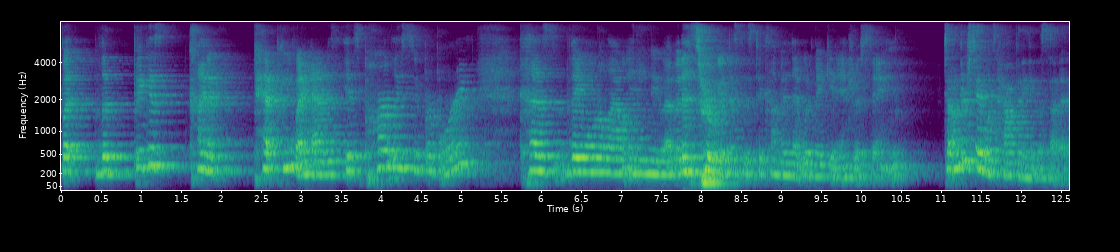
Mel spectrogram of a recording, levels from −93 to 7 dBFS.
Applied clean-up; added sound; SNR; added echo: none; none; none; reverberation time 0.9 s.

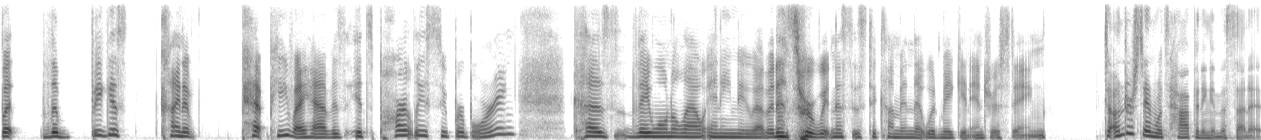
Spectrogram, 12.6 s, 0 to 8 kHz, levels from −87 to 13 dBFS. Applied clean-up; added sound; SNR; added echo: none; none; none; none.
